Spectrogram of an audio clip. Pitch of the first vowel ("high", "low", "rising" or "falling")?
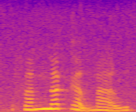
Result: rising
